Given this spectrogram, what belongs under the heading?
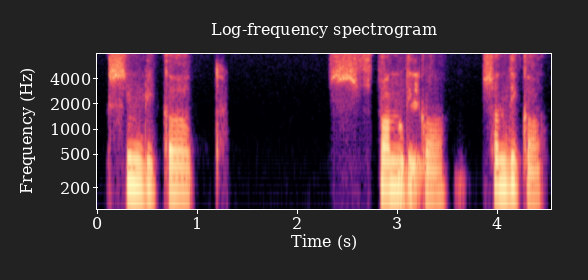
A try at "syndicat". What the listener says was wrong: Okay, we don't pronounce T. You got it right.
